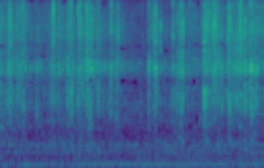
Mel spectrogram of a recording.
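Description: Clear plastic packets of diamond-painting drills crinkling as they are handled, with a steady low hum underneath.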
